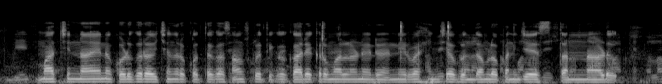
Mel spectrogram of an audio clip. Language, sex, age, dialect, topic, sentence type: Telugu, male, 51-55, Southern, banking, statement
